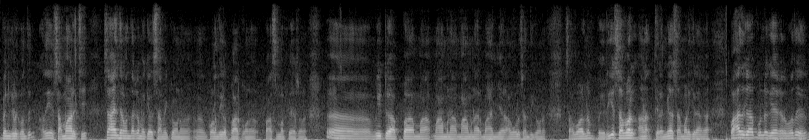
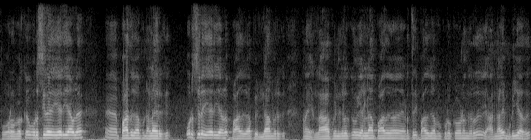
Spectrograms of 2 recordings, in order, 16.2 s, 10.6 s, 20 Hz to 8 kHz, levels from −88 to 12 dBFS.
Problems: none marked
